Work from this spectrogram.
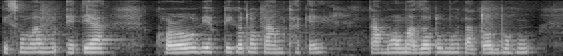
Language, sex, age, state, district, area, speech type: Assamese, female, 30-45, Assam, Sivasagar, rural, spontaneous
